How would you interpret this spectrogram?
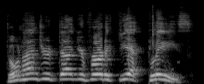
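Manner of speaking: high, loud courtroom interruption; urgent objection. Acted. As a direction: cry out to stop the verdict. Urgent courtroom objection before verdict.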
